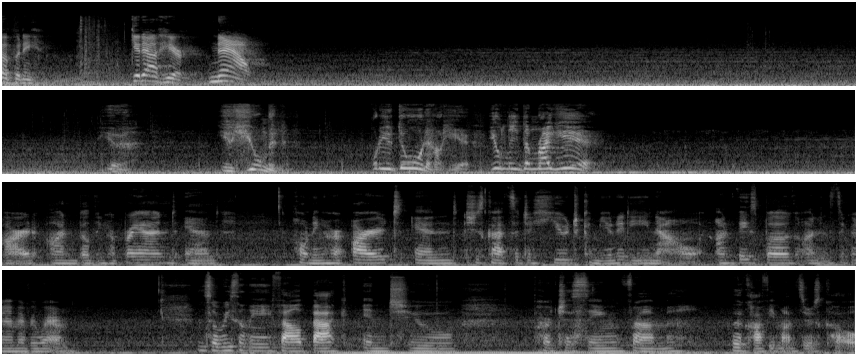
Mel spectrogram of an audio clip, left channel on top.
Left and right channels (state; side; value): different; both; correlation -0.01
